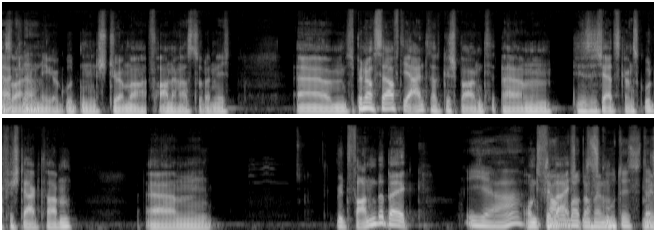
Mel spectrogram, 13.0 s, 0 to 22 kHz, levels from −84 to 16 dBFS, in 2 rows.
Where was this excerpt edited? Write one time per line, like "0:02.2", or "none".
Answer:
0:01.4
0:05.6
0:06.0

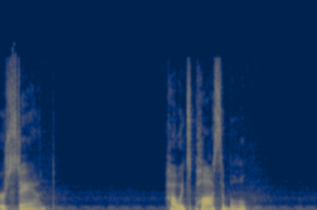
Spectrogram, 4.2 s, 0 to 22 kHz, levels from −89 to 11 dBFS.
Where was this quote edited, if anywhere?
none

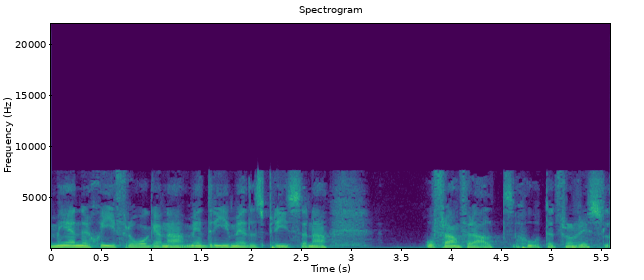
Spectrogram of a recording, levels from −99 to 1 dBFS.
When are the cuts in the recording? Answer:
none

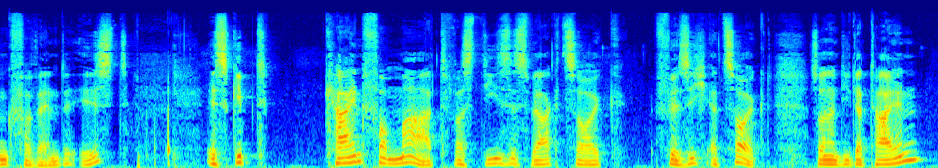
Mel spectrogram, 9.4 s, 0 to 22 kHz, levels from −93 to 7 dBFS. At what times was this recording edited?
none

